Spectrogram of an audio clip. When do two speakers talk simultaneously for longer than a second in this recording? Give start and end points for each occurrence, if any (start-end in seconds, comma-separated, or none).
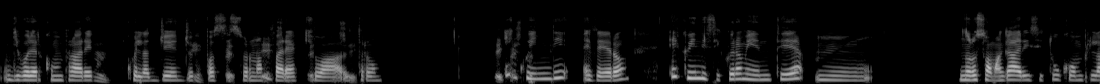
1.9-3.6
